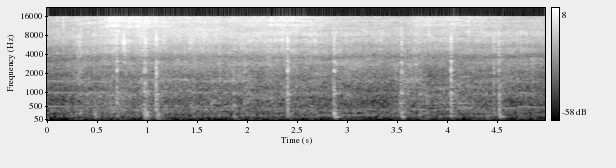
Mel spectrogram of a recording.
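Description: Soya chunks, spice powders and fried onions sizzling in the inner pot of an electric pressure cooker on sauté mode while being stirred, with repeated knocks and scrapes of the spoon against the pot. This is the dry frying (bhuna) stage before water goes in.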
